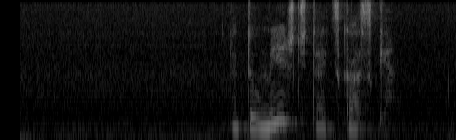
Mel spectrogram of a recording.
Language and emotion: Russian, neutral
